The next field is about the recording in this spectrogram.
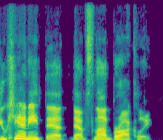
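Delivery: mock shout, pitched way up, high and shrill. Retelling a yell at the girls in a cult series: imitating someone yelling. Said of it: "yelling at these girls about".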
